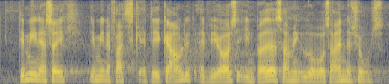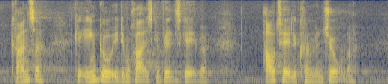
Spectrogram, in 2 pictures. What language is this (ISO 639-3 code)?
dan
